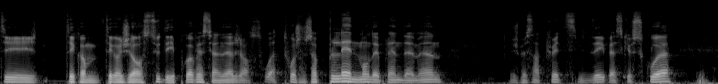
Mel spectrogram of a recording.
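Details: Male French speaker who has stuttered since birth, was taken to a doctor for it as a child, and reports being much better than before; stuttering.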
